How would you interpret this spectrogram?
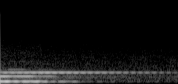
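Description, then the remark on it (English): A single soft, muted half sound of a mindfulness bell, given as a warning before the full sound: a low, humming tone with a gentle wavering pulse that slowly fades, heard alone with no voices. “The half sound of the bell is to warn you, to tell you that a full sound is going to be heard.”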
